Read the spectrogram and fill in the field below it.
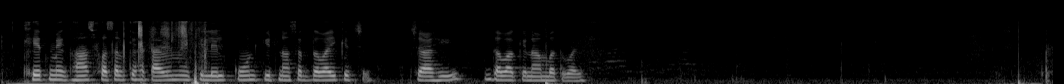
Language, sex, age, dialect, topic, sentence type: Magahi, male, 31-35, Western, agriculture, question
